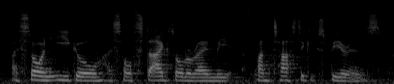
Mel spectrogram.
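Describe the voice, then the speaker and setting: A woman in a Scottish accent, medium in pitch. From Scotland. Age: 40s. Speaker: heritage organisation representative, panelist. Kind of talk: panel discussion talk.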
